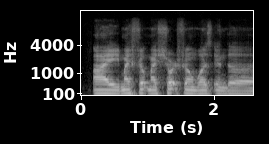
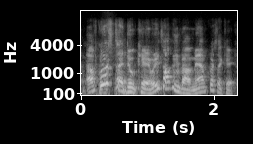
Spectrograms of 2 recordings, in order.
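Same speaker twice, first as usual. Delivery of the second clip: laughing; 9 semitones higher, 6 dB louder, faster than usual. Real, not acted. Laughing recovery after joke.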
